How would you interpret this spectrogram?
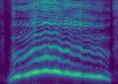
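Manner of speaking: very loud, high, long boo; shouted boo. A narrator's reading. Henry keeps heckling next door, loud booing. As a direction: boo at full volume. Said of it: "shouted Horrid Henry".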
